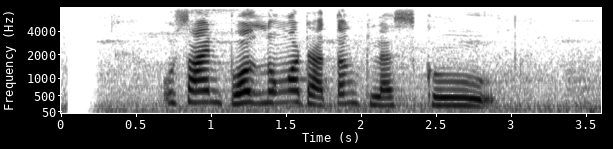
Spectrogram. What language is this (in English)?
Javanese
